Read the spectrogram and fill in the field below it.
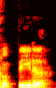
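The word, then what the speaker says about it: Fifita: Got to talk about how do you say his last name? Nafita? Fafita. Fafita. Noah.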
